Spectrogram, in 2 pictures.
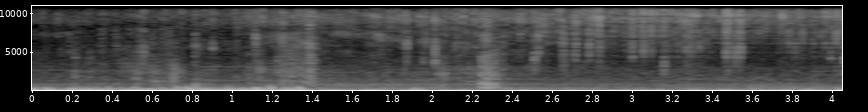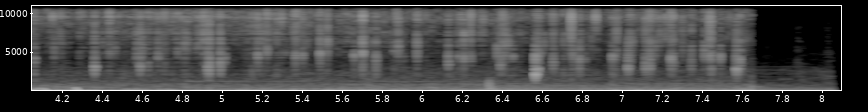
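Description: Water trickles and drips steadily for several seconds, with scattered splashes and faint clatter, no voices.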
